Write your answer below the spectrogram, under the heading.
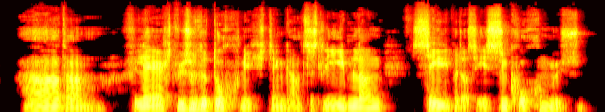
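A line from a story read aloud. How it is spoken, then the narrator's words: Contented soft murmur. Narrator (German): von der Hitze gerötetes Gesicht immer zufriedener und glücklicher wurde, sagte er ganz leise vor sich hin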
